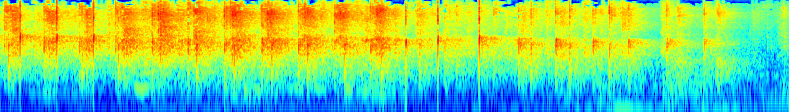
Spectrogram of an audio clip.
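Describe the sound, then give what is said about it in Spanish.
Sustained audience applause for a person being honored with a diploma at a gathering, a dense crackle of many hands clapping steadily for several seconds, fairly loud throughout before tapering off slightly at the end. “Y un fuerte aplauso porque se lo merece.”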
